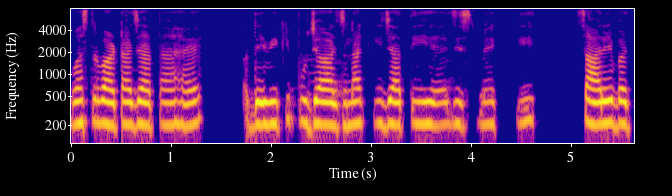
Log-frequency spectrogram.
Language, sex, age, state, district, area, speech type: Hindi, female, 30-45, Uttar Pradesh, Bhadohi, rural, spontaneous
